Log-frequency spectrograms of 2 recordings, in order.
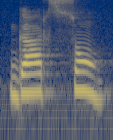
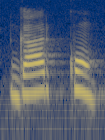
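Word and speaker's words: garçon: the word is from just as Garcon if you forget to add the settler Garcon would be pronounced as Garko let me give you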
